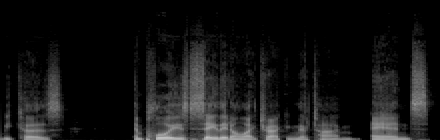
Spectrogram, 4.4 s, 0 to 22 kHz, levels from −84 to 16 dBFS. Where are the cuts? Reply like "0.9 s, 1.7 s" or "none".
1.9 s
